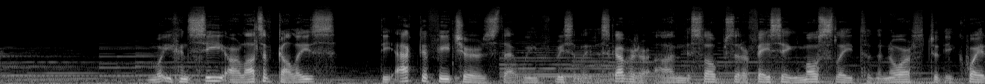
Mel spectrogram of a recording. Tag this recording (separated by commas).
Speech, Music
